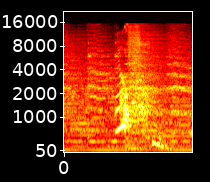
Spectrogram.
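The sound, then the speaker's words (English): A single sharp sneeze, a quick rising burst that drops off into a short breathy tail, heard over faint, steady background film-score music. “Sneezing through the score.”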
